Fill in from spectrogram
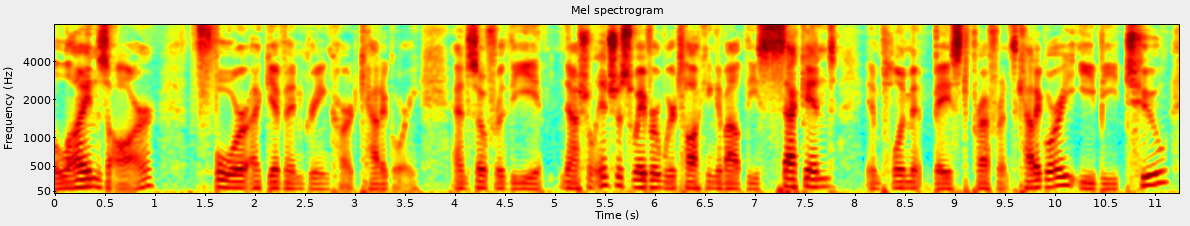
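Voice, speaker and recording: Here is a man in a normal speaking voice. His pitch sits in the middle range, with ordinary variation. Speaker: immigration lawyer. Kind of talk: webinar presentation. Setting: online webinar.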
